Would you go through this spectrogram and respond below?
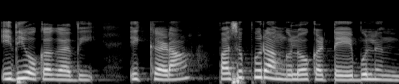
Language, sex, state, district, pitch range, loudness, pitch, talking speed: Telugu, female, Telangana, Komaram Bheem, 215-255 Hz, -14 LUFS, 235 Hz, 135 wpm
